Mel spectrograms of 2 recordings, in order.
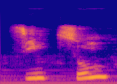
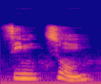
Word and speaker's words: Tzimtzum: ¿Oyeron hablar alguna vez del Tzimtzum? T-Z-I-M, T-Z-I-U-M. Tzimtzum. Así creo que se pronuncia algo así.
